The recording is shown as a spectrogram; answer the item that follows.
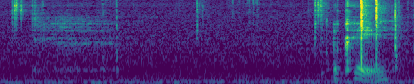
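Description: Fingernails picking and scratching at something stuck on a rubbery color-changing Nee Doh stress ball, giving a few faint clicks.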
